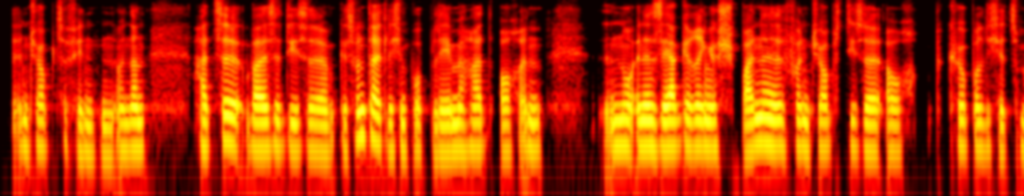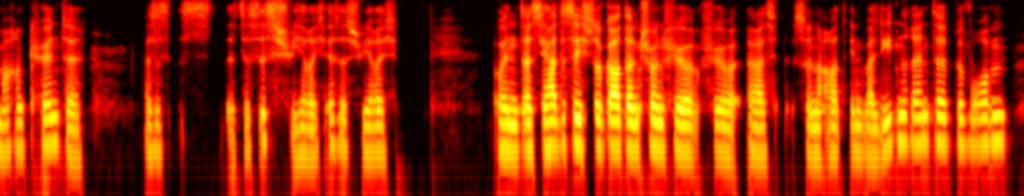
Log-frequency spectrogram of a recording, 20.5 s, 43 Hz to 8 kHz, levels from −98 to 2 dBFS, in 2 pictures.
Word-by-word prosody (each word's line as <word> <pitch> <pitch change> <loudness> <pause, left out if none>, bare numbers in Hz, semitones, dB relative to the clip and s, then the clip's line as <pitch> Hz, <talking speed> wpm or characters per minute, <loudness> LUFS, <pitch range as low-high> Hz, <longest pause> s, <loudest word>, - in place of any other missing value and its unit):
'n 165 - -4
Job 155 0 -5
zu - - -9
finden. 135 -2 -5
Und 150 0 -3
dann 155 0 +2 0.5
hat 155 -2 -1
sie, 180 -2 +4
weil 155 -2 +5
sie 155 -2 -3
diese 145 -2 -2
gesundheitlichen 155 -3 +1
Probleme 145 +1 -1
hat, 150 0 -3
auch 145 0 -2
'n 150 -1 -2 0.6
nur 160 0 0
eine 160 +1 +5
sehr 155 0 +5
geringe 160 -1 +2
Spanne 165 0 +2
von 155 0 -3
Jobs, 155 +1 -4
die 160 - -8
sie 145 -2 0
auch 140 0 -5 0.3
körperlich 155 -1 -4
jetzt 140 +5 -5
machen 150 +1 -6
könnte. 160 -7 -3 0.6
Also, 140 - -7
es 140 - -11
es - - -9
ist - - -1
schwierig 130 0 -5
es 165 - -5
ist 155 - -4
schwierig. 140 0 -5 1.0
Und, 145 -2 +1
äh, 150 - +6
sie 155 +2 +2
hatte 160 +1 +5
sich 170 -1 +4
sogar 165 -1 +9
dann 155 -1 +6
schon 155 -2 +3
für 140 -2 +2
für, 140 -2 -2
äh, 135 0 -1 0.3
so - - -7
'ne 135 - -1
Art 135 -1 -3
Invalidenrente 175 +7 -1
beworben, 175 +2 -3
155 Hz, 160 wpm, -24 LUFS, 145-165 Hz, 1.0 s, sogar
